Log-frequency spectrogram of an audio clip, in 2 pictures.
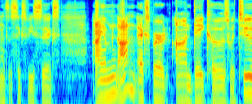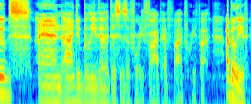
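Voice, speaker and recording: A man hosts a hands-on electronics video, thinking aloud in casual, unscripted commentary as he inspects things, sometimes trailing off. His voice is on the low side, pushed and bright. Background noise and room ambience come through clearly.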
